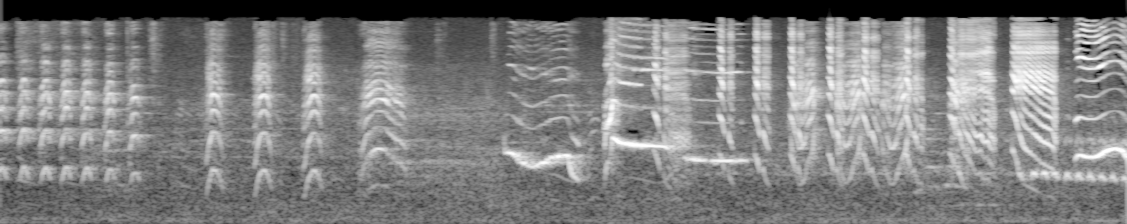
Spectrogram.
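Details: A black-throated laughingthrush gives its morning forest-style song, "giọng rừng". It opens with rapid repeated harmonic notes, then loud varied whistles, swooping slides and rich rising phrases that grow louder toward the end.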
